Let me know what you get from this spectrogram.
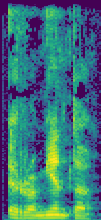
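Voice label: "herramienta", Spanish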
